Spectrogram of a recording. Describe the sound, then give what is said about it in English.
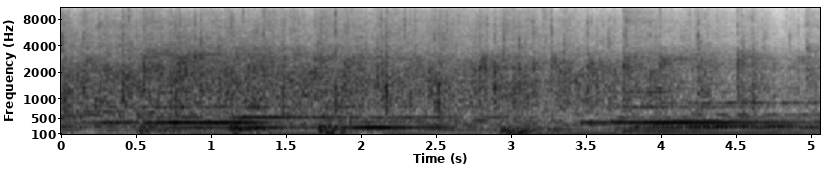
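A large audience at a Resurrection Sunday church service applauds steadily for several seconds to encourage the people who have just given their hearts to Jesus. A dense wash of clapping at a loud, even level, with sustained organ or keyboard tones underneath. “Come on, let's clap.”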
